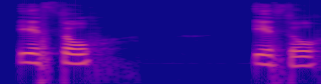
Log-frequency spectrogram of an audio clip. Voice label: "ero", Muscogee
